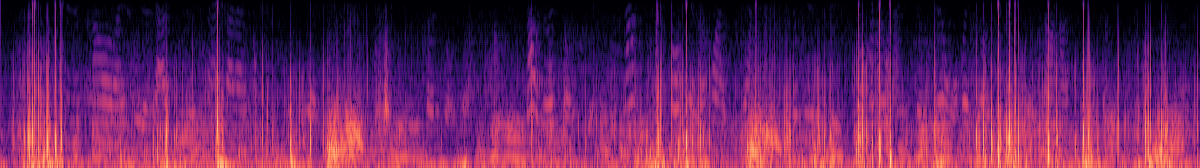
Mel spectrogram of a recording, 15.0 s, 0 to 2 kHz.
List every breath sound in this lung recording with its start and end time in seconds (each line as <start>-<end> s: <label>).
0.02-0.78 s: inhalation
0.02-0.78 s: crackles
4.04-4.56 s: inhalation
4.04-4.56 s: crackles
4.62-5.30 s: exhalation
4.90-5.36 s: wheeze
6.09-6.75 s: wheeze
7.85-8.94 s: inhalation
7.85-8.94 s: crackles
9.27-9.99 s: exhalation
9.27-9.99 s: crackles
11.42-12.00 s: wheeze
14.24-15.00 s: inhalation
14.24-15.00 s: crackles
